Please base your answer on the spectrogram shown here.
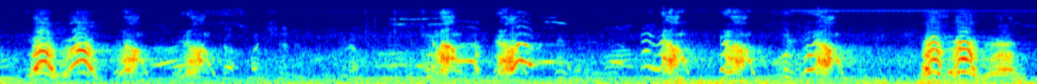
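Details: German Shepherd barking during protection training: short sharp barks in pairs and small groups with gaps of about a second, a person speaking quietly in the background.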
